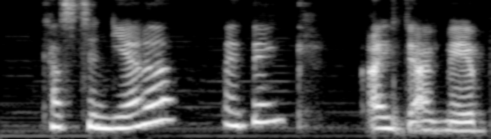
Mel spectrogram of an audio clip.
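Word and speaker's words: Castañeda: No, I know the N is pronounced differently with the little tilde in front of it. Mario Castaneda? Castaneda, I think?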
